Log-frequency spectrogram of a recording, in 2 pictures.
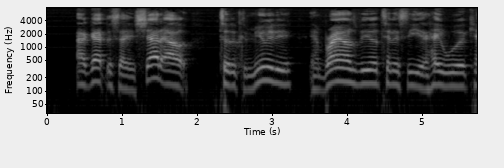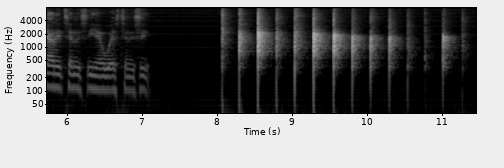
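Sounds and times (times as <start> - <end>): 
speech: 0.4 - 7.2
hand clapping: 8.0 - 11.4.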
